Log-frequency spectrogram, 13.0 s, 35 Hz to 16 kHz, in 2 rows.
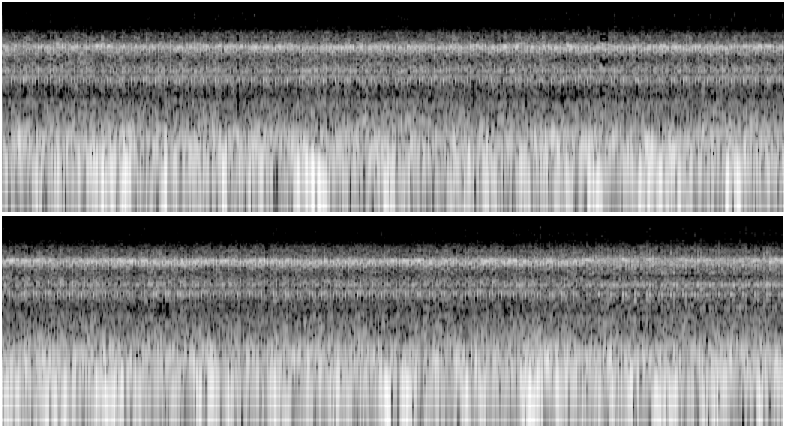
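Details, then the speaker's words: Takeuchi TL12V2 diesel at -30°C after diesel additive and cycling key to pump fuel; steady even idle with constant high hum, no stumbling, longest run so far; owner suspects fuel had gelled, possibly at tank pickup screen. "this will see if she stays running so far that you might have might have got her well this is the longest it's run so far"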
